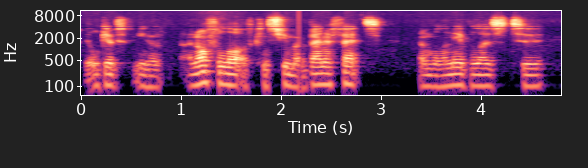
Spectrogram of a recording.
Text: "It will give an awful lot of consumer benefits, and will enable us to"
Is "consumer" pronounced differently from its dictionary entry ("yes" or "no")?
no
